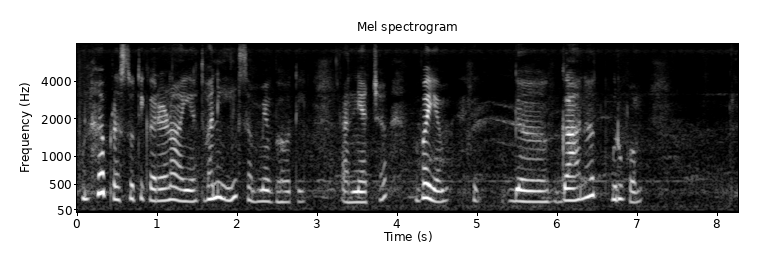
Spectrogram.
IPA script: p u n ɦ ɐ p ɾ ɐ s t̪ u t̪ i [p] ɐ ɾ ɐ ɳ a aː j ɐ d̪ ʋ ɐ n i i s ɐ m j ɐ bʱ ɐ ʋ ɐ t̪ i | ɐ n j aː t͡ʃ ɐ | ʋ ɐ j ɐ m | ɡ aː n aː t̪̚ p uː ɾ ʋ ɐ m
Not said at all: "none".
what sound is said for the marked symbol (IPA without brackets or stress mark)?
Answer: k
